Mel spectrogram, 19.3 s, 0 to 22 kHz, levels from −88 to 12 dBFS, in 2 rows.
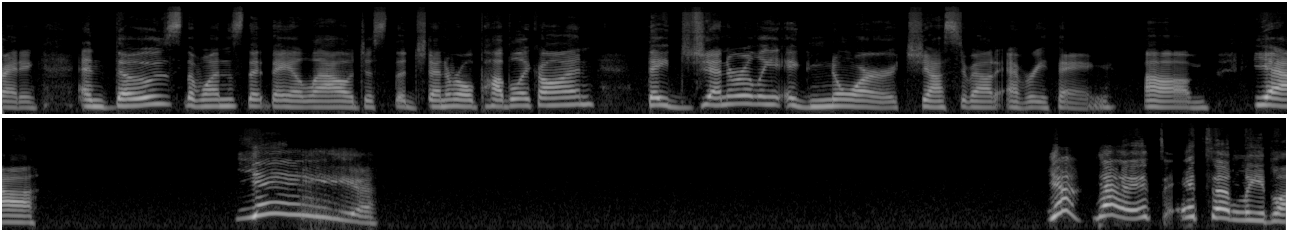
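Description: Speech that suffers a call bitrate drop from 11.78 s to 16.57 s. The connection's bandwidth estimate fell, so the encoder was made to spend far fewer bits, and the sound coarsens and turns muffled for about 4.7 s. Its audio bandwidth narrows from around 20 kHz to 8 kHz, removing the upper range, which fits a fall from roughly 32 kbps to about 10 kbps before the bitrate recovers.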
